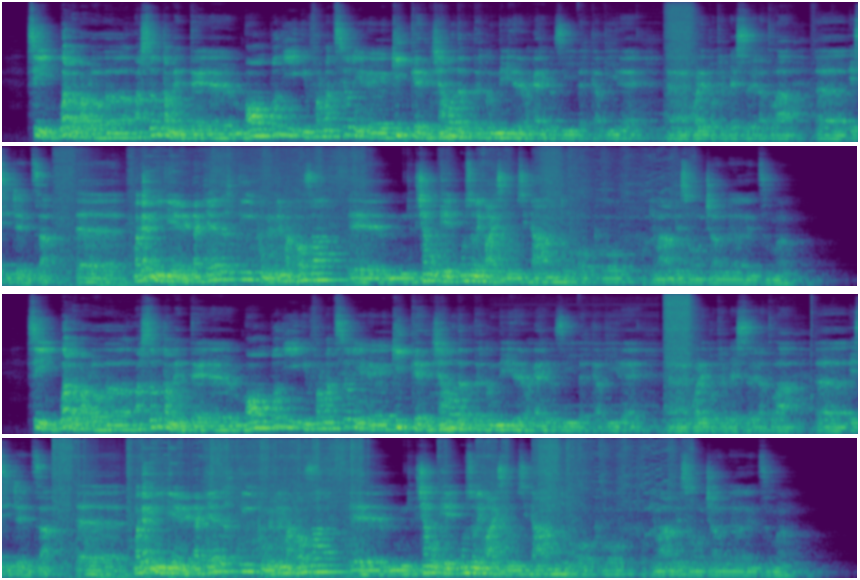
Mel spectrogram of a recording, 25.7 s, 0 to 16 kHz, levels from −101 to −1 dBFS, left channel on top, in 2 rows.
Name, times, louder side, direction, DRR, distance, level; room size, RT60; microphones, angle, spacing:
voice 1, 0.4-24.7, equal, 25° left, -5 dB, 4.6 m, -30 dB
sound 1, 8.7-10.3 12.1-12.2 13.6-18.4 19.4-19.6 19.9-23.2, right 4 dB, 80° right, 3.2 m, -43 dB
11.0 x 9.8 x 6.6 m, 1.2 s
head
